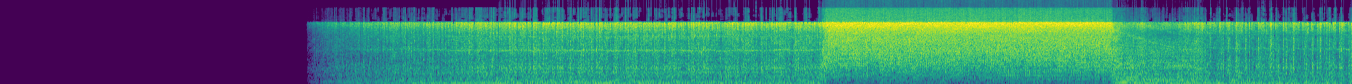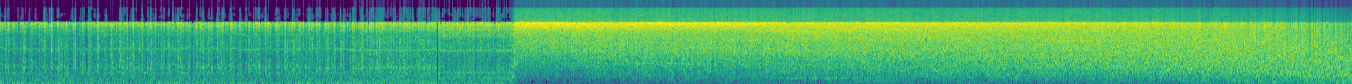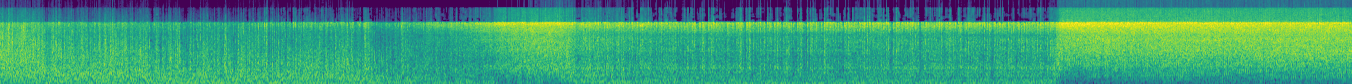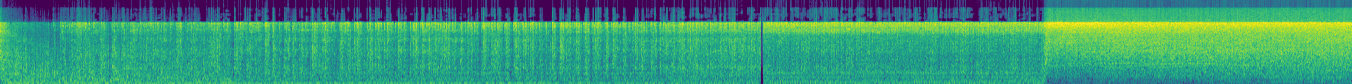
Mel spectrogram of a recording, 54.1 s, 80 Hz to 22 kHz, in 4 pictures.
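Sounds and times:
dragster engine at full throttle: 3.1 - 54.0.

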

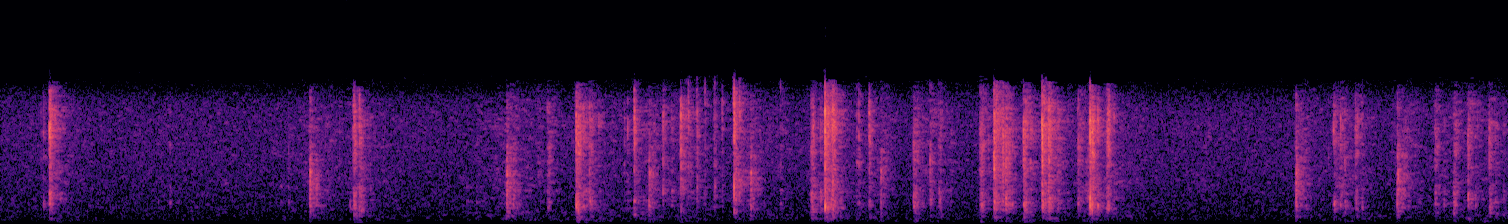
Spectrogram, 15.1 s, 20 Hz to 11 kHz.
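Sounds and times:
computer keyboard keystrokes: 0.4 - 0.7, 2.9 - 3.8, 5.0 - 11.2, 12.9 - 15.0.

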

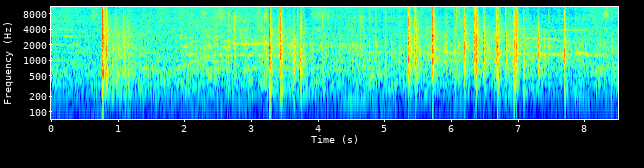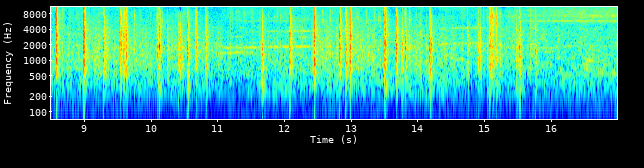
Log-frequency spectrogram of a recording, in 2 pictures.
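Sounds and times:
fireworks bursting with bangs: 0.6 - 17.0.

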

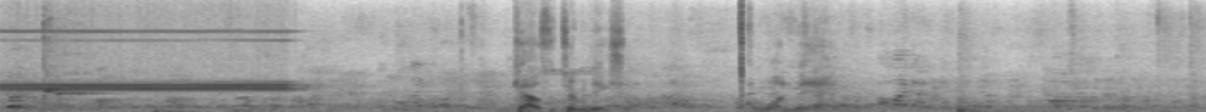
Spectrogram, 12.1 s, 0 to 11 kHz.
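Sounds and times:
scoreboard buzzer long tone: 0.0 - 3.3
faint voices: 0.0 - 12.0.

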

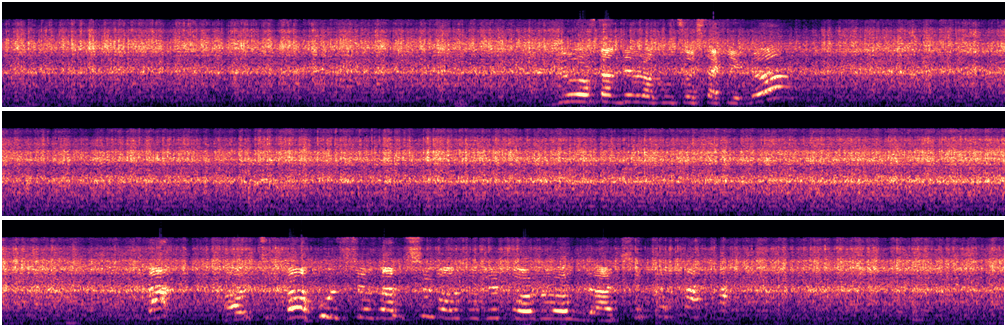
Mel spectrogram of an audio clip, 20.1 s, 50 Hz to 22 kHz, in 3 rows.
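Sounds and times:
distant fireworks crackling: 0.0 - 20.0.

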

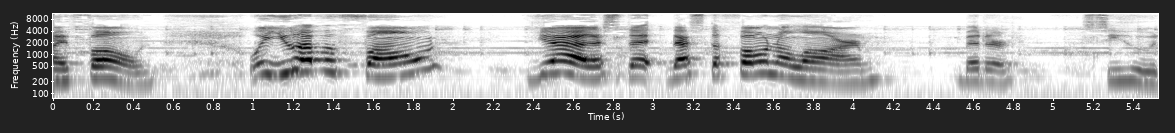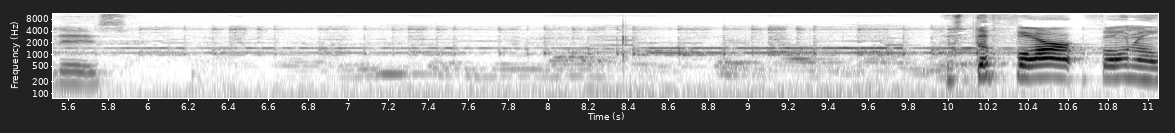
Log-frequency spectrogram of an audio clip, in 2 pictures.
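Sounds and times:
musical phone ringtone: 0.0 - 11.0.

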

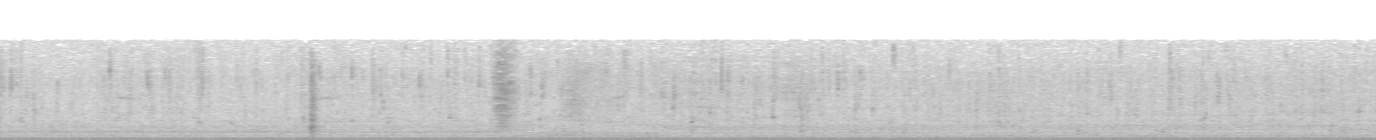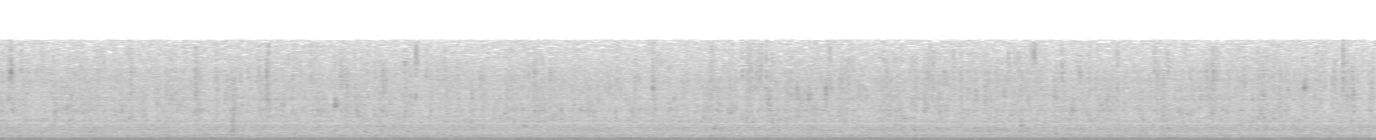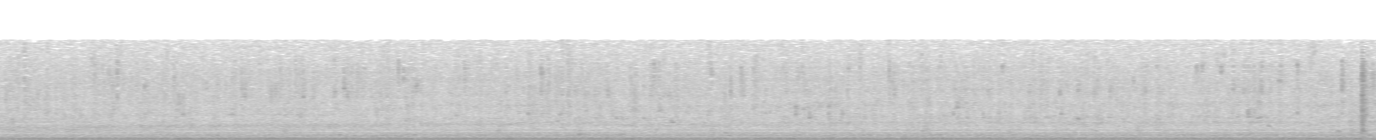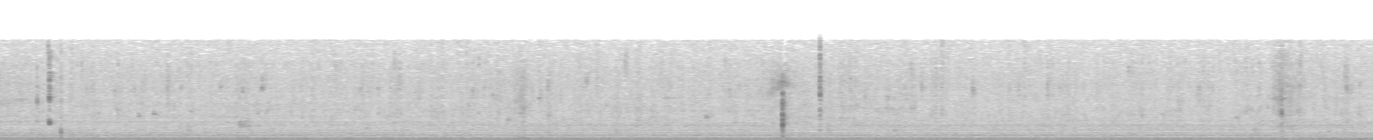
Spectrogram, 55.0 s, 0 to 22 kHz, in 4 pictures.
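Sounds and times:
air pump humming: 0.0 - 31.6, 37.4 - 55.0
bubbling water gurgling: 0.0 - 55.0.

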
